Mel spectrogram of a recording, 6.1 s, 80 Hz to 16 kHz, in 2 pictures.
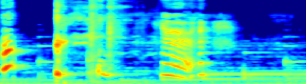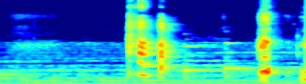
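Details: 15-month-old girl: a few sharp, abrupt hiccup sounds mixed with giggling over soft background music; ordinary hiccups.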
